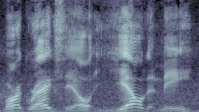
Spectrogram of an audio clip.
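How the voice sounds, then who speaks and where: A man's voice: fairly high pitch, animated, unhurried, background noise. A man telling his own story in an aggrieved, emphatic rant, his speech slightly slurred by missing front teeth. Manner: aggrieved, emphatic, acts out reported dialogue.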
